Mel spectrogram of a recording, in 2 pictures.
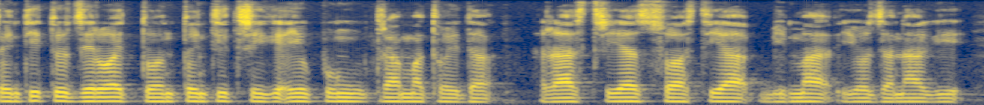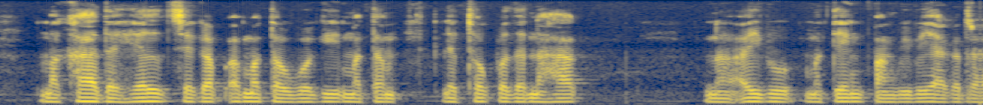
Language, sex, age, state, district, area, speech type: Manipuri, male, 30-45, Manipur, Churachandpur, rural, read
